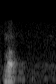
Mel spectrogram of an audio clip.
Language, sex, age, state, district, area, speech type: Sindhi, male, 18-30, Maharashtra, Thane, urban, conversation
